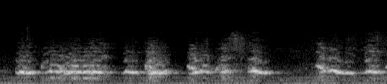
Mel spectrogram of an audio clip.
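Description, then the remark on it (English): Several artificially enlarged terriers loosed in crop fields bark and yip in rapid, overlapping bursts, with high whimpering whines between them, loud, no voices heard. “Following tape, field observation of terriers.”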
